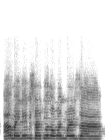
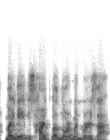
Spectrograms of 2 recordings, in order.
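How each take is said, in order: First: "Ah, my name is Hartwell Norman Mirza" held high to the end; high sustained tune through to "Mirza"; rising Filipino-English intonation. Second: "My name is Hartwell Norman Mirza" going down at the end; statement tune, settling down on "Mirza"; falling intonation. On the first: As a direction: keep "Mirza" up high, never falling. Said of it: "They go up". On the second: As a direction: let the tone drop on the final "Mirza". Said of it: "I go down at the end of the sentence". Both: Shown as a demonstration.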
